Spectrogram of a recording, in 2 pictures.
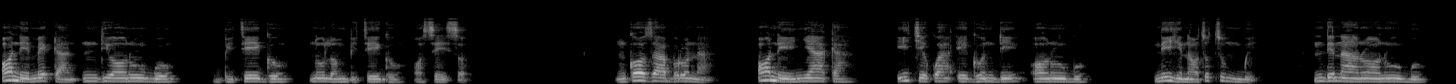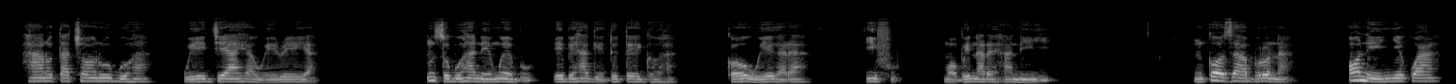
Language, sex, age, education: Igbo, male, 30-45, tertiary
